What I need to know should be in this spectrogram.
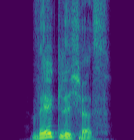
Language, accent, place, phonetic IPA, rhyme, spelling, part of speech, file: German, Germany, Berlin, [ˈvɛltlɪçəs], -ɛltlɪçəs, weltliches, adjective, De-weltliches.ogg
- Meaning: strong/mixed nominative/accusative neuter singular of weltlich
